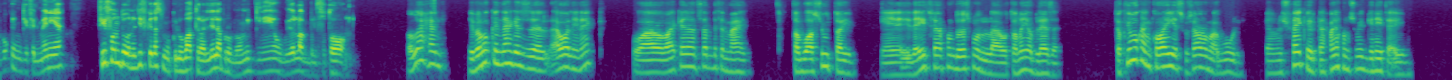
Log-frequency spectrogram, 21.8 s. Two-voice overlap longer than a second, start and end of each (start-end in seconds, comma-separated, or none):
none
